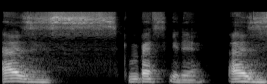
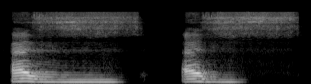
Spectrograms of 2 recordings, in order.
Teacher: Maka kita tahan ee sifat ee z-nya az gitu ya. Jadi jangan sampai pindah ke makhrajnya sin ketika sukun ya.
